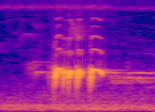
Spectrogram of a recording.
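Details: Melodious local Zebra dove used as a lure for other birds: a brisk stuttered series of five clipped coos within half a second, trailing into a thin sustained tone.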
